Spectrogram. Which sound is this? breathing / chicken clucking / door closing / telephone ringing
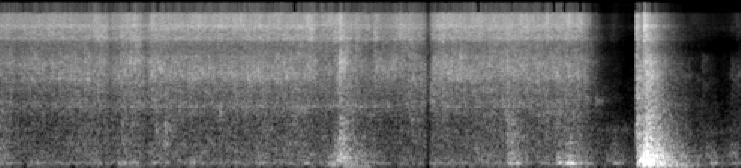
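door closing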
